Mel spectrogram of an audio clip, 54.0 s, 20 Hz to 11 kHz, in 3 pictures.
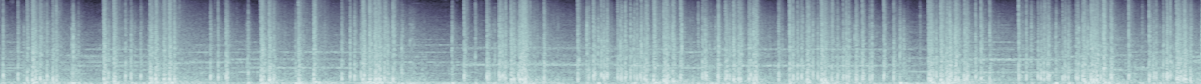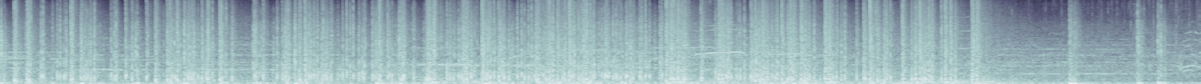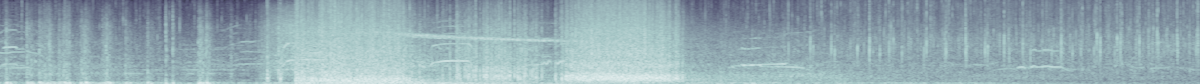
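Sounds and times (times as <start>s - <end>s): fireworks bursting: 0.0s - 54.0s.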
